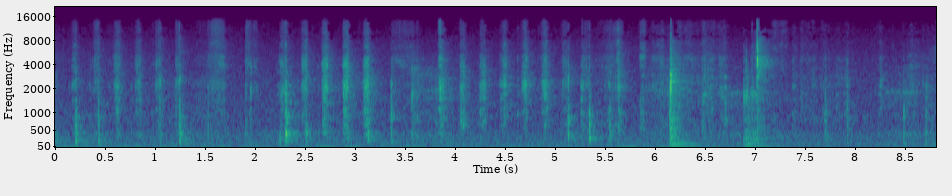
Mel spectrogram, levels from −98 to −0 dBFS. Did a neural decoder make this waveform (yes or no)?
no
